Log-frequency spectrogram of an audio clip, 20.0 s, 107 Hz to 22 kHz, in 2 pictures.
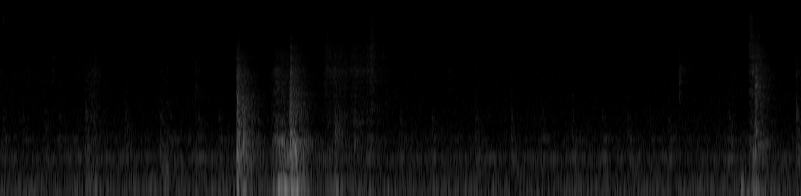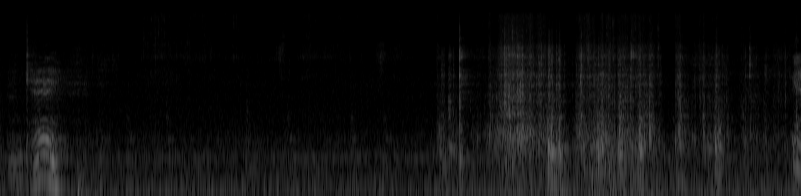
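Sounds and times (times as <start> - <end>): popcorn kernels rustling: 11.7 - 20.0.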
